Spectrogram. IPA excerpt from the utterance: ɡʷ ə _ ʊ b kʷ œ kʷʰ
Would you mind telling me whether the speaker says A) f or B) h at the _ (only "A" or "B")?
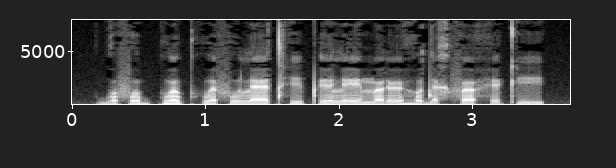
A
